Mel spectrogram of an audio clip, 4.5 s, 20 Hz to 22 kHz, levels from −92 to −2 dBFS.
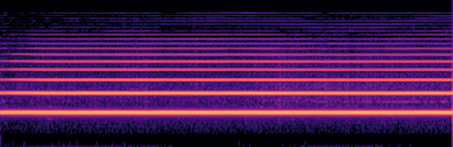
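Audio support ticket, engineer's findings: Listened through the music clip and nothing stood out; no findings to log.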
